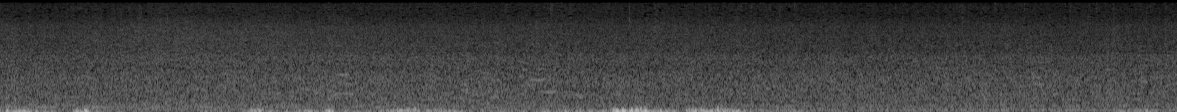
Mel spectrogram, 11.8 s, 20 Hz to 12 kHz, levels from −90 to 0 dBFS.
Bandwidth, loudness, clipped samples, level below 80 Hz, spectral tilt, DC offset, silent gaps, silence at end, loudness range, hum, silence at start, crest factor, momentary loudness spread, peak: 11.5 kHz; -44 LUFS; under 0.1%; -44 dBFS; -4.5 dB/octave; under 0.1%; none; 0 s; 6 LU; none; 0 s; 20 dB; 7 LU; -22 dBFS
